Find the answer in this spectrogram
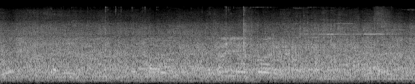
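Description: Steady outdoor street ambience: a dense wash of background noise with indistinct voices talking under it, and a faint click about two and a half seconds in.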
